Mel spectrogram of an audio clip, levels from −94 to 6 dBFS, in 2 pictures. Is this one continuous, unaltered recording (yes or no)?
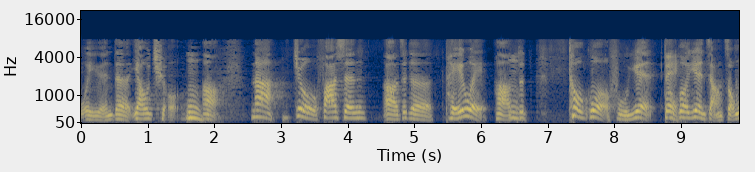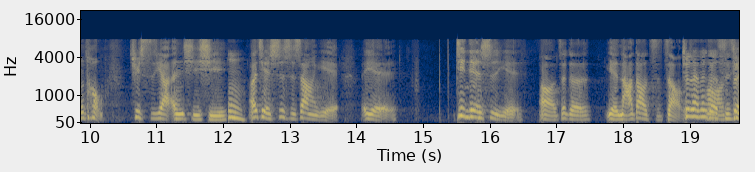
yes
